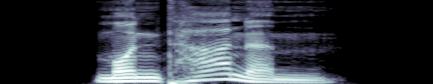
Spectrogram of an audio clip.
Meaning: strong dative masculine/neuter singular of montan
- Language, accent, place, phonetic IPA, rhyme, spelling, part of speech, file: German, Germany, Berlin, [mɔnˈtaːnəm], -aːnəm, montanem, adjective, De-montanem.ogg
